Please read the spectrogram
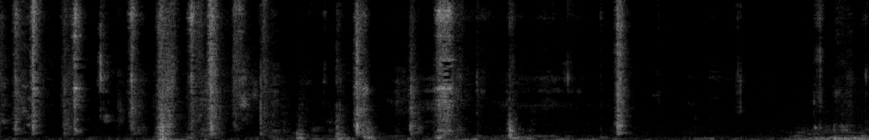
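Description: Close wet chewing and lip-smacking of a person eating ripe mango, a rapid run of sharp mouth clicks that thins out near the end.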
